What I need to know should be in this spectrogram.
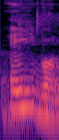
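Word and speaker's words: able: এটা বলতে পারো এবল, এটা এবল না, এটা হবে এই বল, কারণ এর উচ্চারণ হলো এই লেটার ক্লাসটা আমার ফার্স্টে দেওয়া আছে, তারপরে আমি এই লেটার ক্লাসটাকে আবার নিতে যাচ্ছি।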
